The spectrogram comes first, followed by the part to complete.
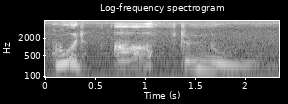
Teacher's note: the a in afternoon is very elongated ah and also the ooh in new is very very long as well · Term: elongation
